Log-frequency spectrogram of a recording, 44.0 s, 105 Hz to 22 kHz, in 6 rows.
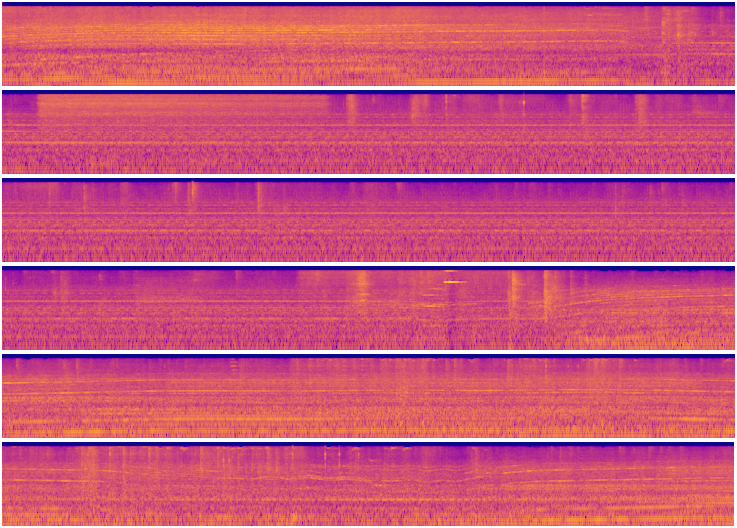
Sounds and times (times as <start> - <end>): Fire engine, fire truck (siren): 0.0 - 43.9.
